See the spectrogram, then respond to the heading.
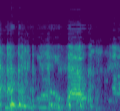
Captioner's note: laughing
